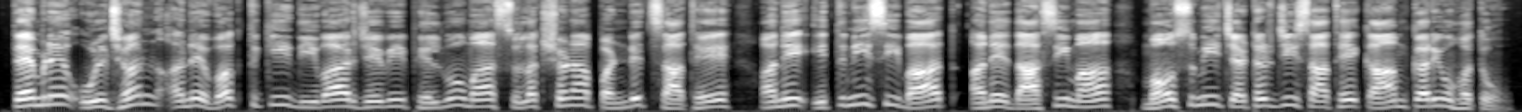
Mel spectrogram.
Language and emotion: Gujarati, neutral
